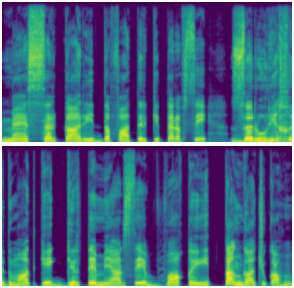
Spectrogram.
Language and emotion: Urdu, angry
